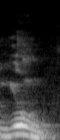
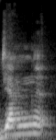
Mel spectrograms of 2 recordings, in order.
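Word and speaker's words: Jung: Sigmund ഫ്രോയിഡിന് ശേഷം അദ്ദേഹത്തിൻ്റെ ശിഷ്യനെന്ന് തന്നെ പറയാവുന്ന കാൾ ഗുസ്താവ് യുങ്, നമ്മുടെ പഴയ കൃതികളിലൊക്കെ അദ്ദേഹത്തെ ജങ് എന്നാണ്, ലീലാവരീസറൊക്കെ ആദ്യ പുസ്തകങ്ങളിലൊക്കെ അവരെ യുങ് എന്നുള്ളത് അത് ഉച്ചാരണ പ്രശ്നമാണ്.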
